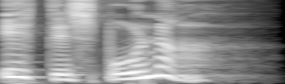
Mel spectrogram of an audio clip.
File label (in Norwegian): "ettesporna", hemsedalsmaalet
